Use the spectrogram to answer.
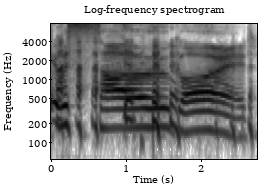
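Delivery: slow, loud hammed-up satisfaction; drawn-out mock. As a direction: stretch every word lazily. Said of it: "what did she say?".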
